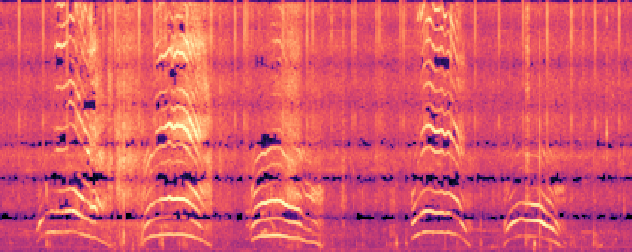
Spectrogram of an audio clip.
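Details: Kittens with their mother cat, a domestic pet family: high, arching meows in quick pairs and triples, each rising then falling, with short pauses between bursts and a faint steady hum behind.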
